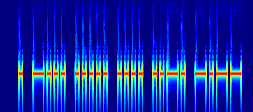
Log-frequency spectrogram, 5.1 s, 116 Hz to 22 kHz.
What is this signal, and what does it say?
Morse code, heard as a keyed tone, about 17 wpm, 700 Hz. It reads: EB5HFY
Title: DXCC-100 Call Signs - 6 Characters - Repeated 2x - 17wpm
